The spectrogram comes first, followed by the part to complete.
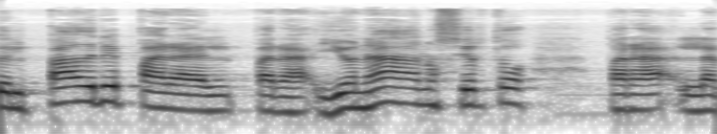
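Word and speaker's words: יונה: El tema de hoy es la señal de Jonás. ¿Usted sabe cómo se dice Jonás en hebreo? Se dice Joná, no se dice Jonás como se lo conocemos, es Joná.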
